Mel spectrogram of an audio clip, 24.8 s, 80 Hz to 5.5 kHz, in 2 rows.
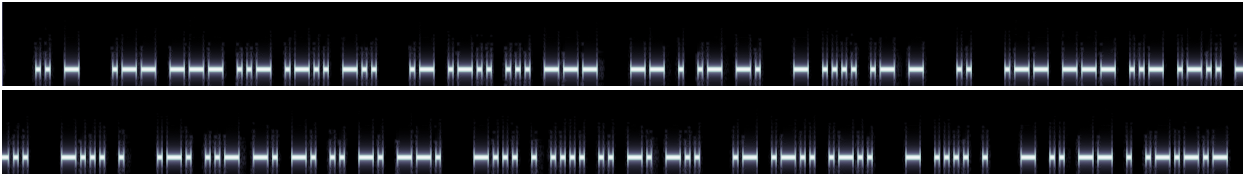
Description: Morse code, heard as a keyed tone, about 25 wpm, 600 Hz. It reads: IT WOULD ALSO MEAN THAT I WOULD BE RUNNING BEHIND ALL THE TIME.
